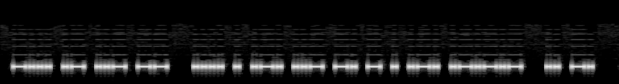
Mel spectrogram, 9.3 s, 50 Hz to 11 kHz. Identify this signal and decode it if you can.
Morse code, heard as a keyed tone, about 20 wpm, 630 Hz. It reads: BAUM HERUNTER. IN
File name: 20wpm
